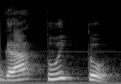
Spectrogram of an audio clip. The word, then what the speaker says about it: gratuito: Então, gratuito. Não é gratuito, tá, galera? É gratuito. Cuidado com essa pronúncia correta. É gratuito, ditongo. Não é gratuito, hiato.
